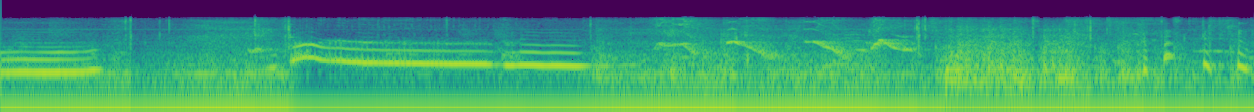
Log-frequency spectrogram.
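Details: Cockapoo puppies seven weeks old playing: drawn-out high whines and a long falling howl-like cry, then short yelps and squeaky whimpers in quick succession.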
